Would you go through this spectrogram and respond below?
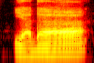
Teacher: harus dipanjangkan, bisa 2 harkat, bisa 4 harkat dan 5 harkat, karena dihukumi mad jaiz munfasil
